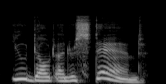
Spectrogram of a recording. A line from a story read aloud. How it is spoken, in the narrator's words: cried Katerina Ivanovna, angrily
